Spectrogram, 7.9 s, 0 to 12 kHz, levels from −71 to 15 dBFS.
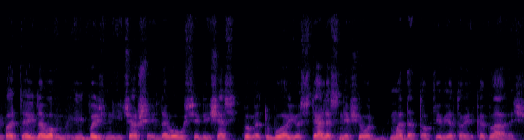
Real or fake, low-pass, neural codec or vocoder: real; 10.8 kHz; none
